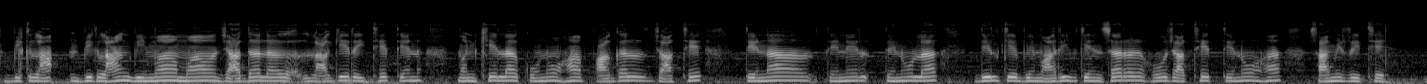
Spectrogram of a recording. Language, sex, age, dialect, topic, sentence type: Chhattisgarhi, male, 18-24, Western/Budati/Khatahi, banking, statement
